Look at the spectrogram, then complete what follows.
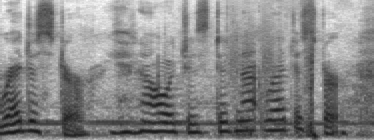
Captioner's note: breathing heavily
